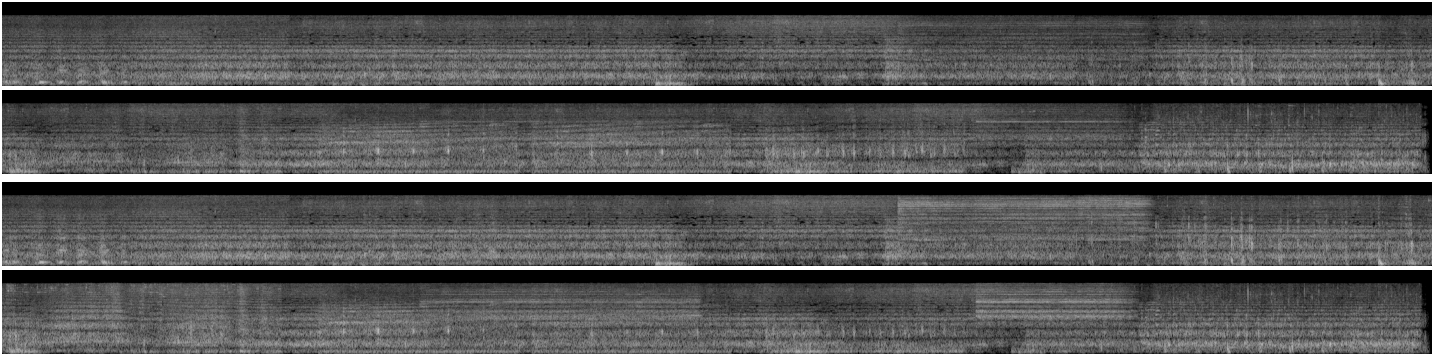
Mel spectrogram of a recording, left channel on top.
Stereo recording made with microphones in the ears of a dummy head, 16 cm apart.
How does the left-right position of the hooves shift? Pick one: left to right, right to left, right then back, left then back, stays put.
right to left.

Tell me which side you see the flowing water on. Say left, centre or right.
centre.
